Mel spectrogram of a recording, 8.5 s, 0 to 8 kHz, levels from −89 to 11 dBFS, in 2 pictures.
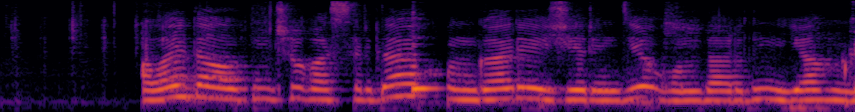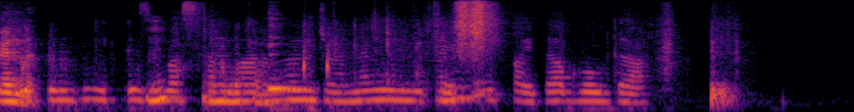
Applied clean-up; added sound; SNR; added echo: neural mask model RNNoise.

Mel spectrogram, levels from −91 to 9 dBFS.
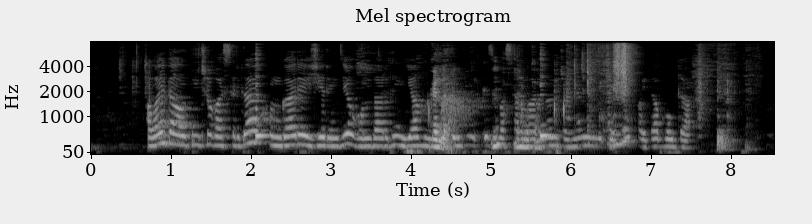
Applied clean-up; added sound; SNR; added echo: classical method log-MMSE.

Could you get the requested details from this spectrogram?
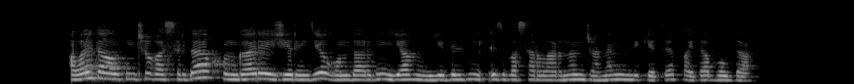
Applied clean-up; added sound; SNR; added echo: none; none; none; none.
